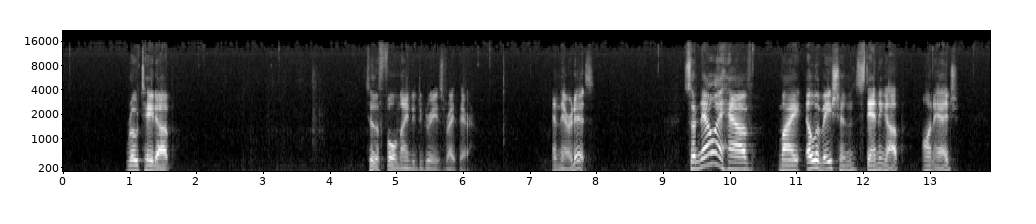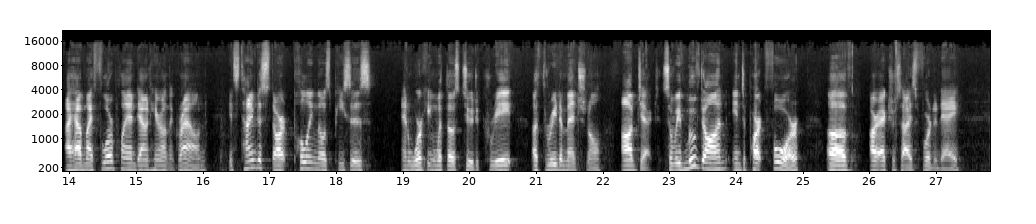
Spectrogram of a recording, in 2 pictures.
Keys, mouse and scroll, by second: 0.1 right click, 1.3 click, 2.2 click, 3.3 click, 6.4 shift+click, 8.9 right click, 9.4 click, 10.4 right click, 13.7 right click.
